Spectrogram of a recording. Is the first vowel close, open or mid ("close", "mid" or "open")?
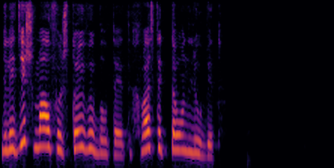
close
